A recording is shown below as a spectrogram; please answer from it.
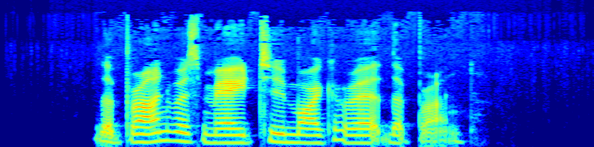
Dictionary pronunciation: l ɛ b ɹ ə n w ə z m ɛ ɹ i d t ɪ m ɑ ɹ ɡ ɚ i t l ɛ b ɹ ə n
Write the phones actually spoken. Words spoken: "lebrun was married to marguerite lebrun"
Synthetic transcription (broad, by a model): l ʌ b ɹ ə n w ə z m ɛ ɹ i d t ɪ m ɑ ɹ ɡ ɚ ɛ t l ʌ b ɹ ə n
